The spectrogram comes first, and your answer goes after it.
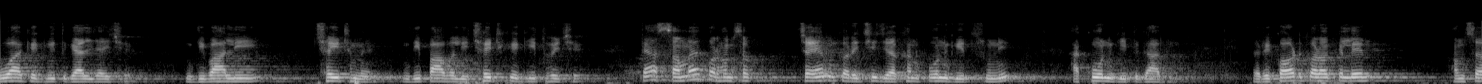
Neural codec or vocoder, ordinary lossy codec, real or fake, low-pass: none; Opus, 16 kbps; real; 7.2 kHz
